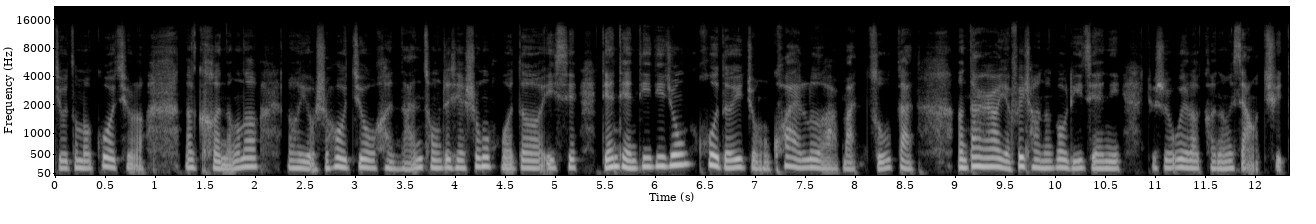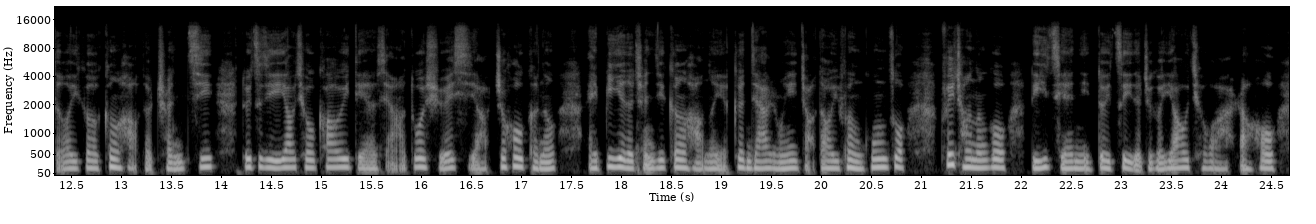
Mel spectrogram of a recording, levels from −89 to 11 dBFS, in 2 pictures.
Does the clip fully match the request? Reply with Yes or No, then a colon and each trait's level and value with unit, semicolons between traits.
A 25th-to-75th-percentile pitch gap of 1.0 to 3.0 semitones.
Yes: narrow, 2.5 semitones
